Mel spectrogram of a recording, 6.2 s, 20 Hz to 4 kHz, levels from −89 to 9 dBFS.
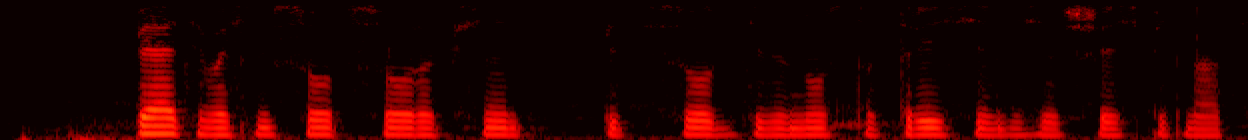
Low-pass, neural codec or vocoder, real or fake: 3.6 kHz; none; real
